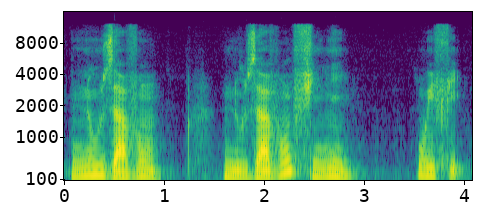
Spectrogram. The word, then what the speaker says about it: nous avons: If you use a pronoun plus a verb, example, nous avons. The pronunciation will be nous avons.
